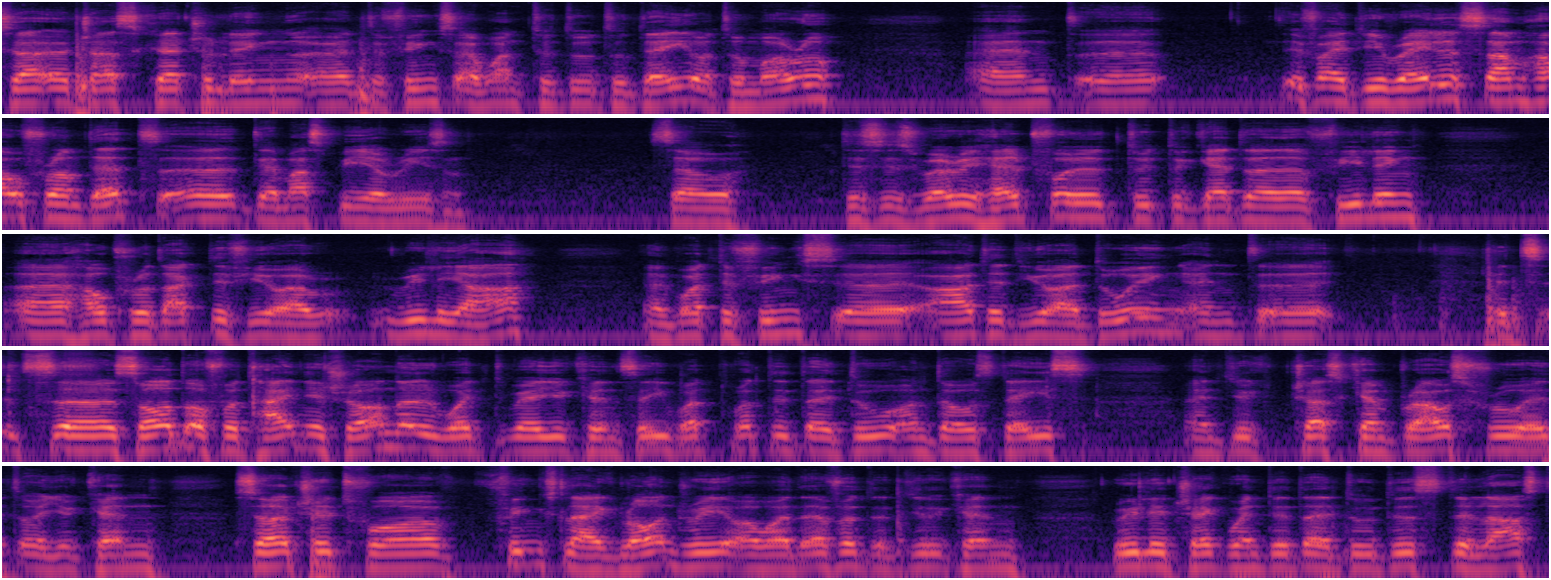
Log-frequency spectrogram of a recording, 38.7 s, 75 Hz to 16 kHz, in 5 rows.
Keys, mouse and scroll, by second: 24.5 click, 24.8 Tab.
